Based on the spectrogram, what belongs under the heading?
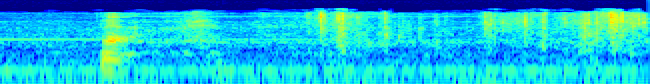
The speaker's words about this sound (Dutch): Er komen nog een heleboel mensen binnen, lijkt wel.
